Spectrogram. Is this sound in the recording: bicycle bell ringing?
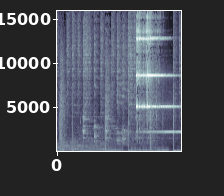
yes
